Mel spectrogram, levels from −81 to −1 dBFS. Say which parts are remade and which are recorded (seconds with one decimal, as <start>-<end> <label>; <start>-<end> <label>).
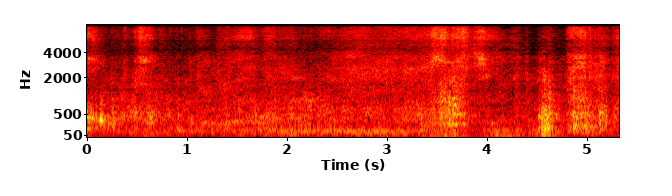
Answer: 0.0-5.3 remade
